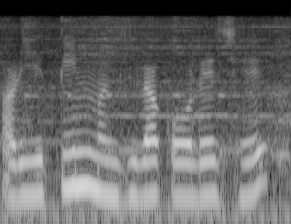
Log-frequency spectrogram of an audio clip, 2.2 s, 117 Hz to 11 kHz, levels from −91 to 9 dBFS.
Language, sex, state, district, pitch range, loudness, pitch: Hindi, female, West Bengal, Alipurduar, 205-225 Hz, -16 LUFS, 210 Hz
